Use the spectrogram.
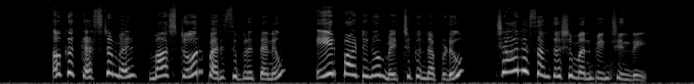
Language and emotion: Telugu, happy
